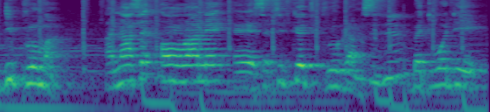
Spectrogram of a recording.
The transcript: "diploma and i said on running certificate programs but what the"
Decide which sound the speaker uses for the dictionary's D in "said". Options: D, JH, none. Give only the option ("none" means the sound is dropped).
none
